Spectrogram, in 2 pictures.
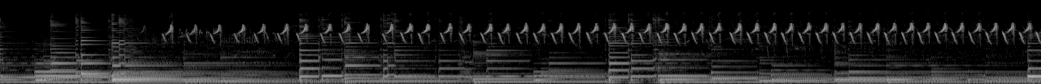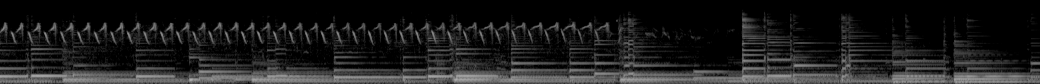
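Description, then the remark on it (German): A meadow pipit sings a long run of thin, high, rapidly repeated notes lasting about fifteen seconds, with a steady musical accompaniment playing underneath and a few sparse chirps afterward. “Das war der Wiesenpieper.”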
